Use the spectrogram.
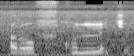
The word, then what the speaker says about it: arroz con leche: Arroz con leche.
